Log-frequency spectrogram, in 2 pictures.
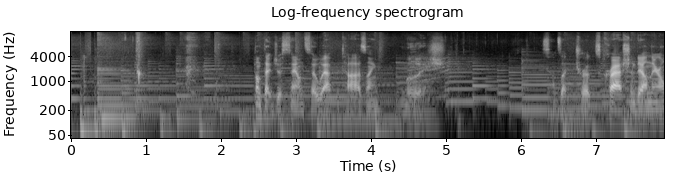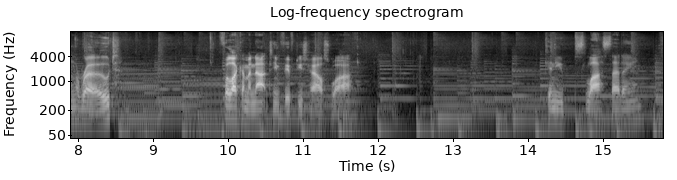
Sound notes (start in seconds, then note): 0.8 tongue clicks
